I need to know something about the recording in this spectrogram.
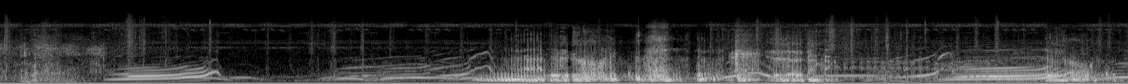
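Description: Dogs whine with high, rising and falling cries.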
